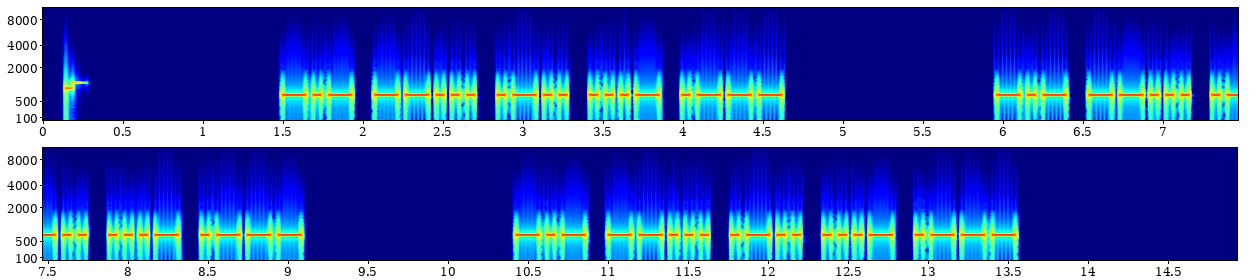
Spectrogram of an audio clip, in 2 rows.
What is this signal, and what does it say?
Morse code, heard as a keyed tone, about 25 wpm, 700 Hz. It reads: K7LVJ K7LVJ K7LVJ
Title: Call Signs Repeated 2x - 25wpm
